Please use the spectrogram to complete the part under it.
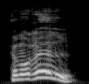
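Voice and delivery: high-pitched excited call. A narrator's reading. Someone on the stairs calling Morel, high shout. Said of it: "rief man auf der Treppe".

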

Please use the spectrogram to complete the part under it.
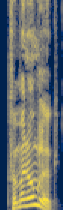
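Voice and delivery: high, loud lament; emphatic plaint. Acted. D'Artagnan asks Athos to console his misfortune, high and plaintive. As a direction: cry it out pitched high.

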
